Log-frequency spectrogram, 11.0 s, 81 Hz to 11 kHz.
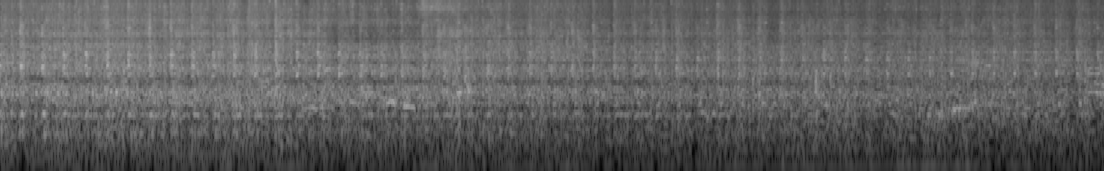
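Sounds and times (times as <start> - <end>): locomotive engine running: 0.0 - 11.0
train wheels rumbling on rails: 0.0 - 11.0.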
